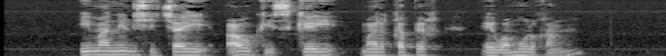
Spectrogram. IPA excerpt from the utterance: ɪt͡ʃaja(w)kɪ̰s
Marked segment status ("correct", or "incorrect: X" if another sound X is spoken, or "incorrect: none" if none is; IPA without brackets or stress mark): correct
